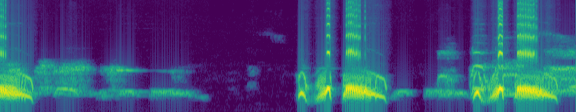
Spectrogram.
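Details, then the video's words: Spotted dove cooing to provoke other doves. A long falling coo and soft trailing murmurs, then two phrases of two short rising notes and a fuller descending coo. Sharp clicks and a thin whistle sound. "tiếng chim cu gáy kích bổi"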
